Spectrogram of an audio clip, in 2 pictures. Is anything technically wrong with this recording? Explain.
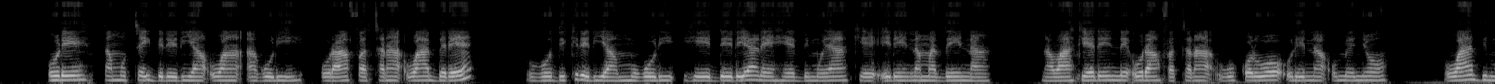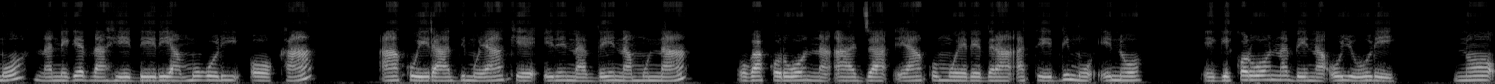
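Yes. Throughout, the speech carries Opus compression artefacts, likely from a very low bitrate near 16 kbps. Starved bands get filled with folded or noisy content, so the speech sounds rough and grainy.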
